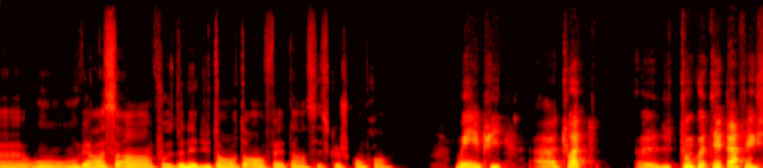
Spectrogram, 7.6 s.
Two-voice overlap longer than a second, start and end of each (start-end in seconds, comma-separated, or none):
none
